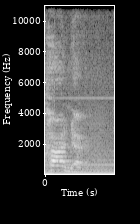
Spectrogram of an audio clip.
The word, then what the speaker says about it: honor: So, you don't pronounce the H in those words.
